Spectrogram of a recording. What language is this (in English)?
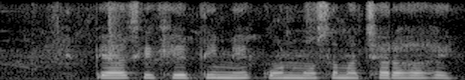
Magahi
